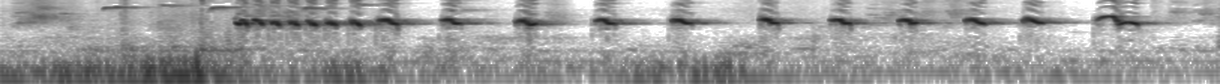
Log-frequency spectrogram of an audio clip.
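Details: Caged greater green leafbird from Pasuruan, Indonesia, singing to provoke an answer and a fight; a fast burst of chipping notes opens into a steady series of ringing whistled slurs, about three per second, after faint thin high whistles.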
